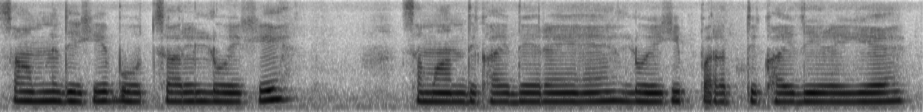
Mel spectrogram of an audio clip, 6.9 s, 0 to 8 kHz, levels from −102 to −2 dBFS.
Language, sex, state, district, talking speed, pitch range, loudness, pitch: Hindi, female, Uttar Pradesh, Shamli, 155 wpm, 195-205 Hz, -15 LUFS, 195 Hz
